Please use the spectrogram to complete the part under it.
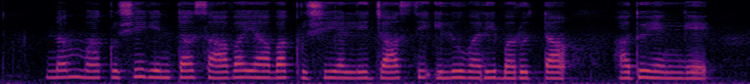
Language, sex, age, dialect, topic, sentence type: Kannada, female, 25-30, Central, agriculture, question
